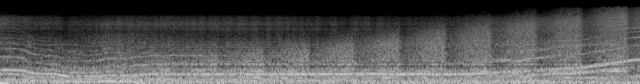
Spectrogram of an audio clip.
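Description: Brushless motors and propellers of a 5-inch FPV freestyle quadcopter whining at a steady pitch, then climbing in pitch near the end as the throttle comes up for takeoff.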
